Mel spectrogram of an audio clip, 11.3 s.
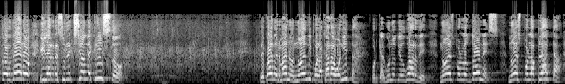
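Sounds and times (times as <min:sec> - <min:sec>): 
speech: 0:00.0 - 0:02.6, 0:05.2 - 0:11.3
audience applauding: 0:00.0 - 0:06.2.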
